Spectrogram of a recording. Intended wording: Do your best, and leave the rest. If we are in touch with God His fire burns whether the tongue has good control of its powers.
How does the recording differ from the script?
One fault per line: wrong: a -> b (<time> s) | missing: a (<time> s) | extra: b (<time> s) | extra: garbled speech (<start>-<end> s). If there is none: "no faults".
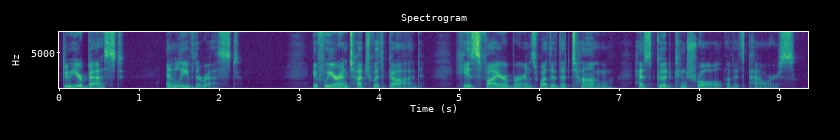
no faults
